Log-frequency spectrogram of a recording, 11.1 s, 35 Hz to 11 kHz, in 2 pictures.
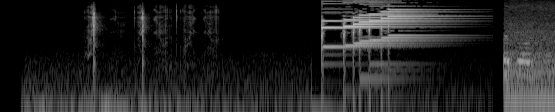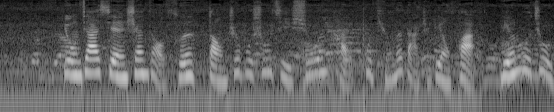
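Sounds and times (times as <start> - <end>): bright chiming chord: 3.2 - 4.9.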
